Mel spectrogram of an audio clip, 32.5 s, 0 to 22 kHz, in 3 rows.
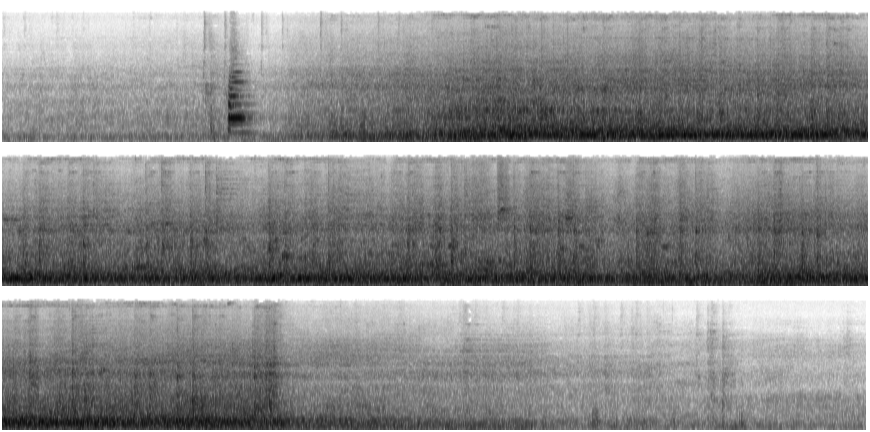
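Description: Diesel-hauled freight train passing close by: a very short, loud horn blast just under three seconds in, then the locomotives and a long line of wagons rumbling and clattering over the rails. The sound drops sharply at about 25 seconds as the last wagon goes by and fades away.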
